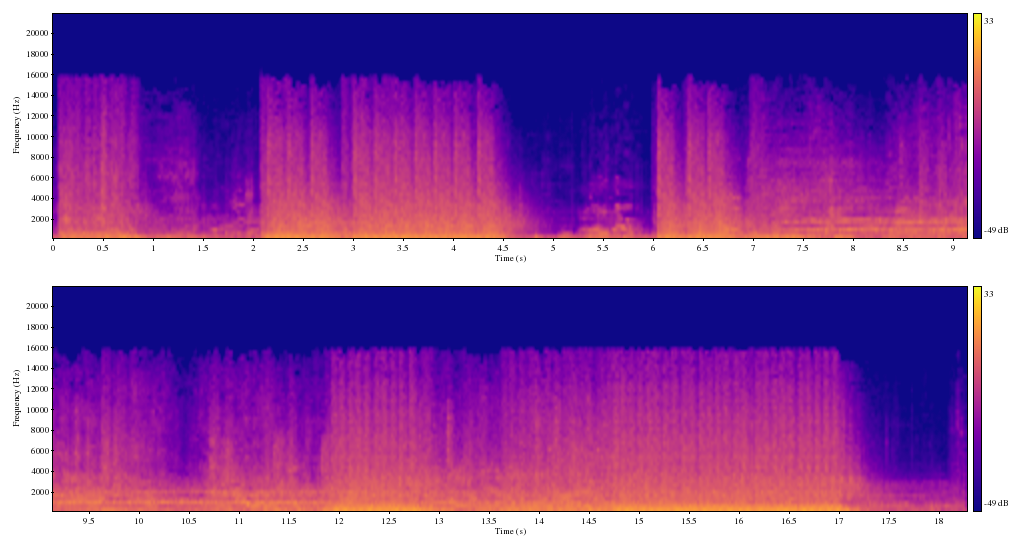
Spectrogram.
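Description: A shotgun fires in loud, booming blasts.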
